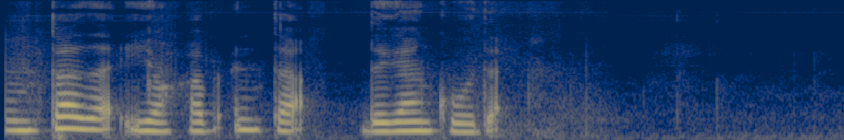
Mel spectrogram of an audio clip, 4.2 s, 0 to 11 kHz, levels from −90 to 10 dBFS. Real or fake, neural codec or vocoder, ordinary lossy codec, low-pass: real; none; none; none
